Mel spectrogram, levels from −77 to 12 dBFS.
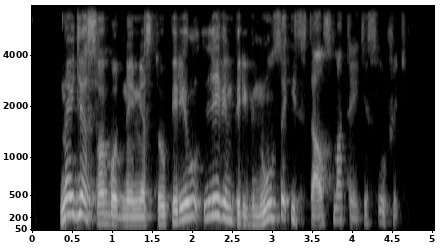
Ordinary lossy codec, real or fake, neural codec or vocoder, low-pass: Opus, 24 kbps; real; none; 7.2 kHz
